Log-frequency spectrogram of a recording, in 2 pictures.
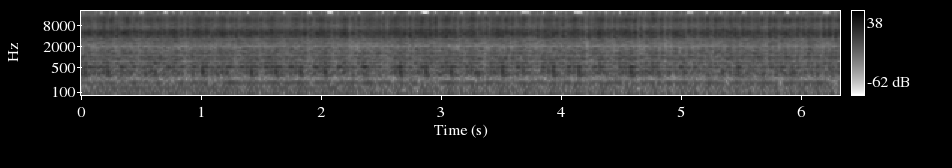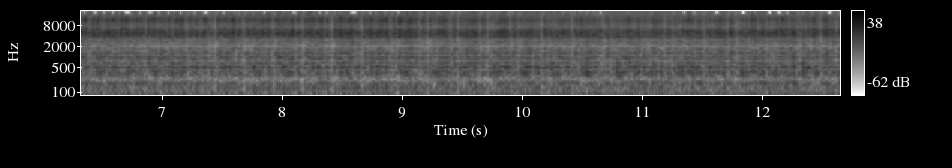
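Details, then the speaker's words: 334 small-block Chevy V8 after break-in and oil change, choke idle screw adjusted, warming up: steady even low rumble, regular beat, no knocks or ticks; idling cleanly, still needs a little tuning. "Still got a little bit of tuning to do, but she sounds good, doesn't she?"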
